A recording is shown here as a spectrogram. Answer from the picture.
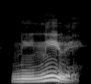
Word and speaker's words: Nínive: Nínive. Nínive, con tilde en la Nínive. primera I.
